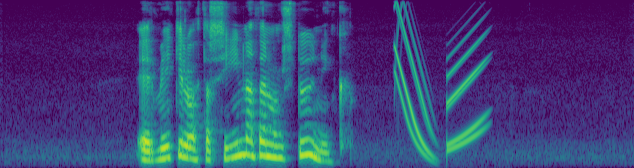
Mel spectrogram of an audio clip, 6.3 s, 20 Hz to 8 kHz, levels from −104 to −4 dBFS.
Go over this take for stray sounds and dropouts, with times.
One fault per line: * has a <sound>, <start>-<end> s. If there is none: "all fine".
* has a chirp, 3.9-4.9 s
